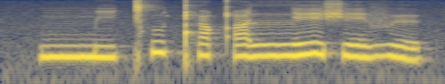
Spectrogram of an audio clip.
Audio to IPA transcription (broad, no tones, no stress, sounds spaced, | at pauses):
mː i ǀʰ u ǃʰ ɵ qʼ e lː e ʃ e v ʏ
